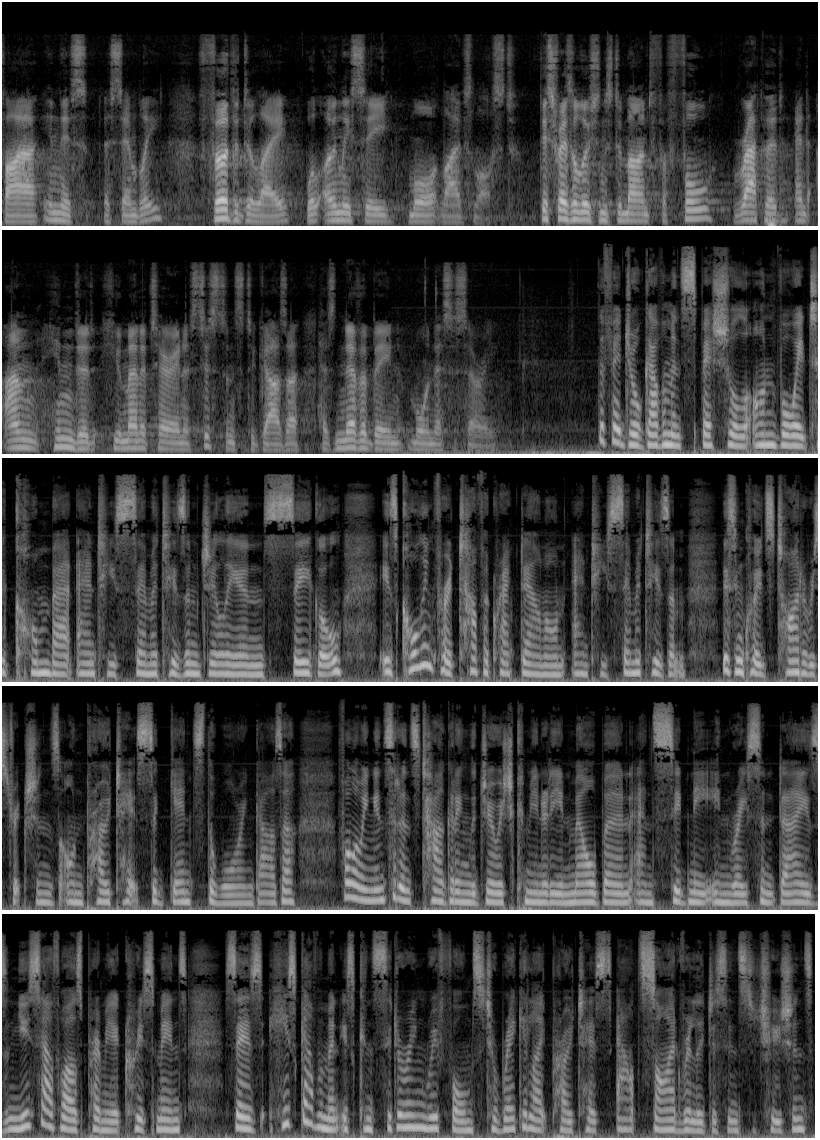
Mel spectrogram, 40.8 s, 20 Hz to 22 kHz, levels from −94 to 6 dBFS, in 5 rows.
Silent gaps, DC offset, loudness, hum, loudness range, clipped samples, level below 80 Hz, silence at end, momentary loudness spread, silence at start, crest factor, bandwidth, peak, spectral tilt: none; under 0.1%; -28 LUFS; none; 8 LU; under 0.1%; -50 dBFS; 0 s; 13 LU; 0 s; 20 dB; 16.5 kHz; -8 dBFS; -4 dB/octave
